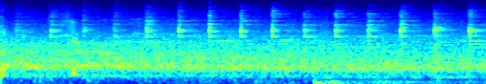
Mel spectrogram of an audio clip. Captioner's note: hand tapping; audience cheering; bell clinging; upbeat music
